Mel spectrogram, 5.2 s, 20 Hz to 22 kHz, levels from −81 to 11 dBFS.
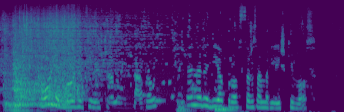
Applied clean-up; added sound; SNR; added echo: classical method spectral subtraction.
